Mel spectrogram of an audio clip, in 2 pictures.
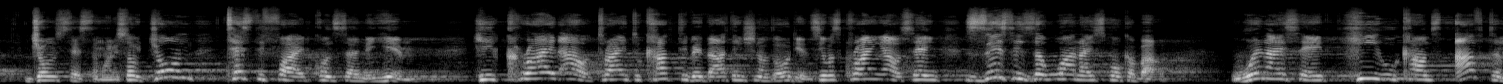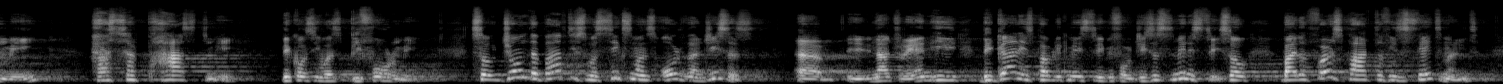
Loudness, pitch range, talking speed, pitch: -23 LUFS, 190-255 Hz, 150 wpm, 210 Hz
